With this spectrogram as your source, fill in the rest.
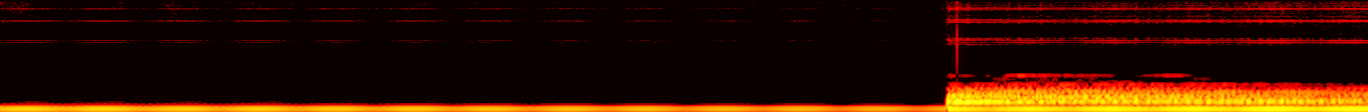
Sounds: gong

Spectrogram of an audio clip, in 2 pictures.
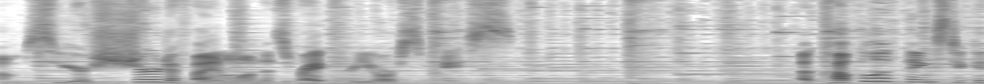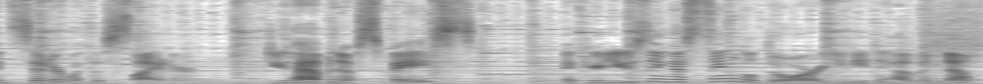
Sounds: music
speech

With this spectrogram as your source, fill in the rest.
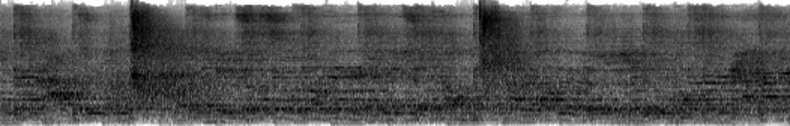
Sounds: music

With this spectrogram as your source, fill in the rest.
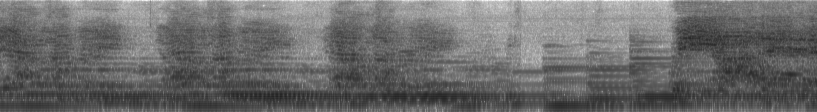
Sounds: child singing

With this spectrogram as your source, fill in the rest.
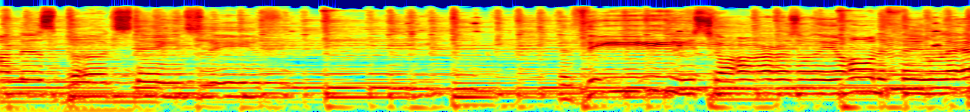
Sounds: music

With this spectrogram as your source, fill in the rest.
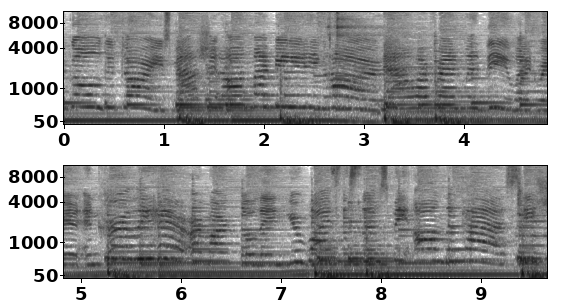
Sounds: music
tender music

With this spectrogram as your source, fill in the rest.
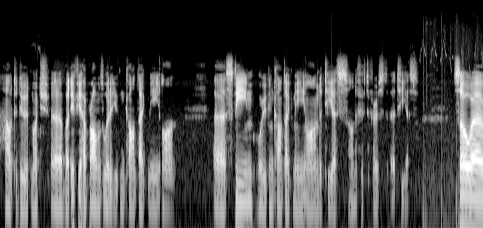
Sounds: speech

